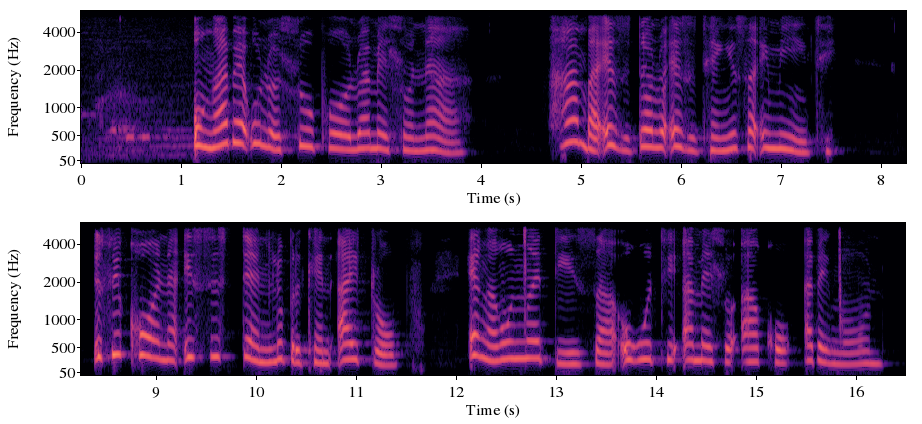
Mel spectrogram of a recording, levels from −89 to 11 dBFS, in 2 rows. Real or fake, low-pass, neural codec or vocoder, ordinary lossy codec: real; 5.4 kHz; none; AAC, 48 kbps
